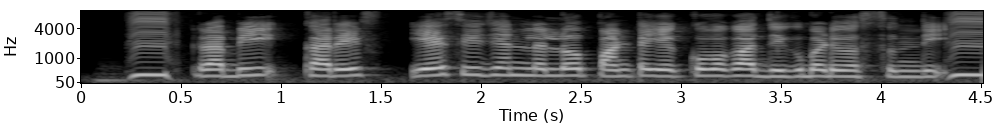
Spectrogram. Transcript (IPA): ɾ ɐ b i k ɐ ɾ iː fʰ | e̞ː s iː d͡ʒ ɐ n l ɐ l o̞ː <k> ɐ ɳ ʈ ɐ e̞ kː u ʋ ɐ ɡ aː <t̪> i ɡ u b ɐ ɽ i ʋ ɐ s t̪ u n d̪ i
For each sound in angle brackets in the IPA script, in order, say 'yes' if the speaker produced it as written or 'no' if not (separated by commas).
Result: no, no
